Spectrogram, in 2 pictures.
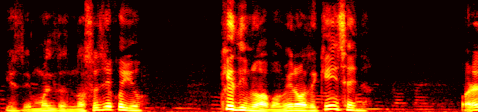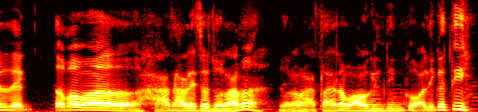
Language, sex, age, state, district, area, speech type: Nepali, male, 45-60, West Bengal, Jalpaiguri, rural, spontaneous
